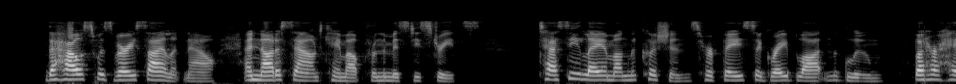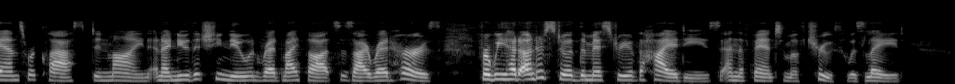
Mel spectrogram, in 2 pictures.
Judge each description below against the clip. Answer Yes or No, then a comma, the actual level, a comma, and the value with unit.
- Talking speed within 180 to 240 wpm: Yes, fast, 205 wpm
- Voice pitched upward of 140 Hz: Yes, high, 190 Hz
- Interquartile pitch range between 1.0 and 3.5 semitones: No, average, 3.9 semitones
